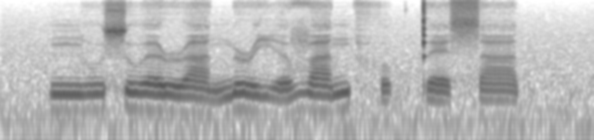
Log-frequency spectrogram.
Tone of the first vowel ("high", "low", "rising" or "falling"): rising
